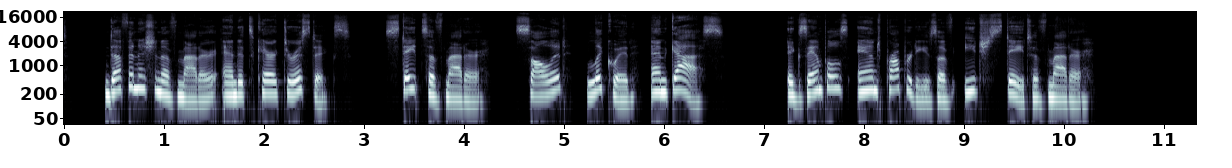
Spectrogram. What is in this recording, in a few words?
E-learning Narration Physics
